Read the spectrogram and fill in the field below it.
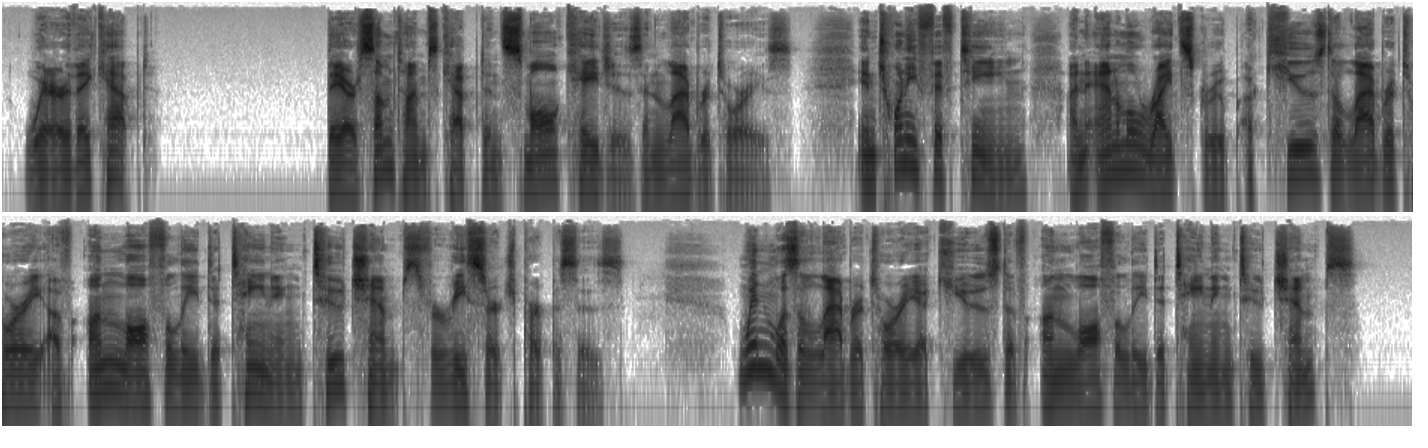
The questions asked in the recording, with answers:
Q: When was a laboratory accused of unlawfully detaining two chimps?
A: A laboratory was accused of unlawfully detaining two chimps in 2015.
